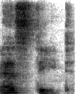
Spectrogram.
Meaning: Someone who cultivates an unusually high sensitivity to beauty, as in art or nature, often in a manner perceived to prioritize beauty over other qualities such as virtue and utility
- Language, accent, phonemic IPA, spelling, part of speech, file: English, US, /ˈɛs.θiːt/, aesthete, noun, En-us-aesthete.ogg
